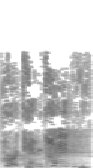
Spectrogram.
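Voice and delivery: a sorry tale of loss; beaten-down homeowner. Acted. A family in the wreckage telling the camera their loss. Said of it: "they're always going like".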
